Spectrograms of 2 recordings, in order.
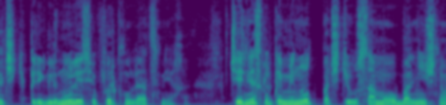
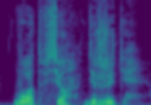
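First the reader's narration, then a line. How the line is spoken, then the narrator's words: Tired exhale. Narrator (Russian): выдохнул, устало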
